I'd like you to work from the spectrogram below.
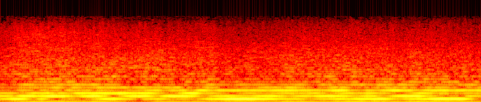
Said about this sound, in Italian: Anche questo viaggio sta volgendo al termine, ce lo ricorda la nostra sirena.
